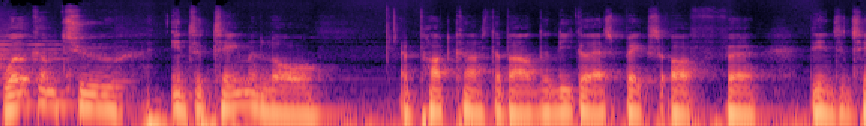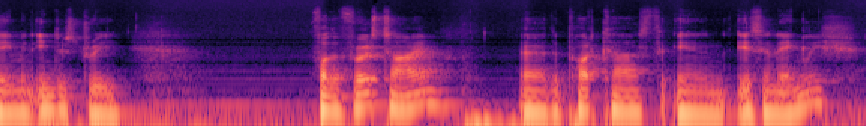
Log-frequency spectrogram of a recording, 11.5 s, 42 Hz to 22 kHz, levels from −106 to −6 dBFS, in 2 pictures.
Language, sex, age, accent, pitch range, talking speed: Danish, male, 30-49, native, 75-95 Hz, 135 wpm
